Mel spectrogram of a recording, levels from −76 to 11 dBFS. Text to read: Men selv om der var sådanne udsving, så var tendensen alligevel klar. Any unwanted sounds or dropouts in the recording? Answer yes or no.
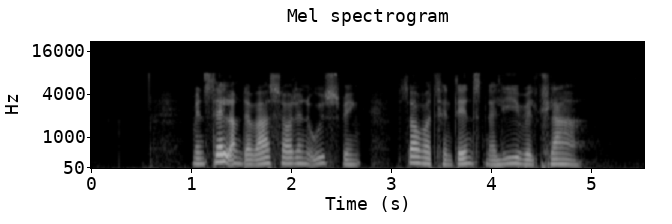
no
